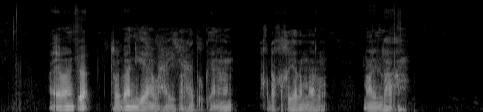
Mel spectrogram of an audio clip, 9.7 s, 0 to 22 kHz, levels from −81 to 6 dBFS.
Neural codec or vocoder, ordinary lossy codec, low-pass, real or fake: none; none; none; real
